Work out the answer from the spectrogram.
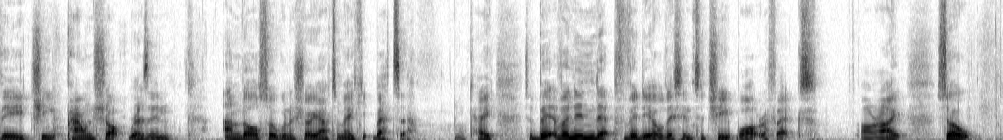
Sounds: speech

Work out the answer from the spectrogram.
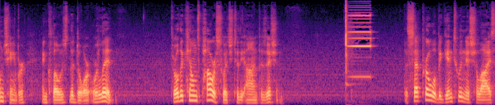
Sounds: speech
beep

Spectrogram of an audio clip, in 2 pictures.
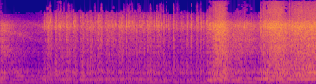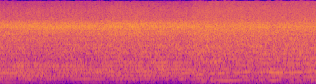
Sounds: car passing by

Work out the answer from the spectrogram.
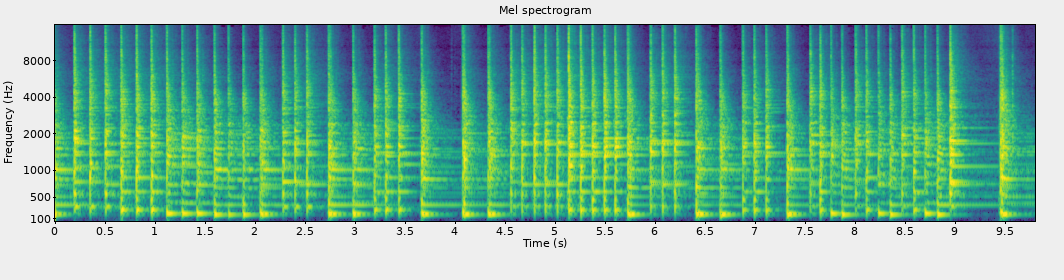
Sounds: playing snare drum

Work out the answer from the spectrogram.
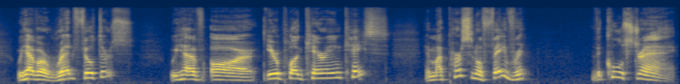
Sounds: speech

